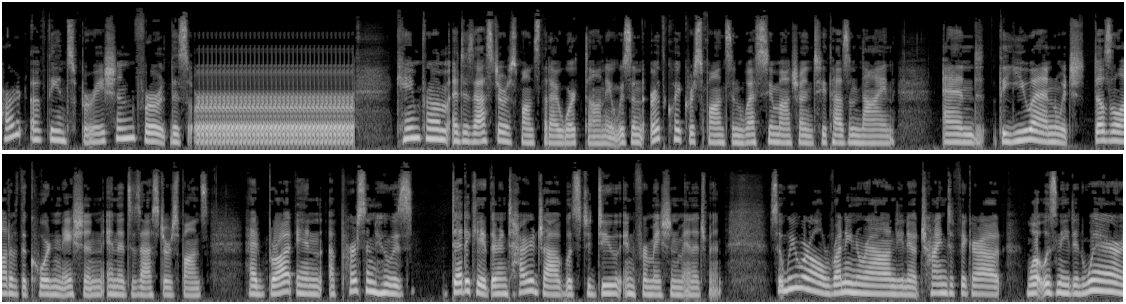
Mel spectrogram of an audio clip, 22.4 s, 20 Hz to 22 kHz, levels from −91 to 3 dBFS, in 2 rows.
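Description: System hang loop, 1.97 to 3.52 s, after "the inspiration for this": the system stalled, so one 43 ms buffer repeats, giving a rough 23 Hz buzz.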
